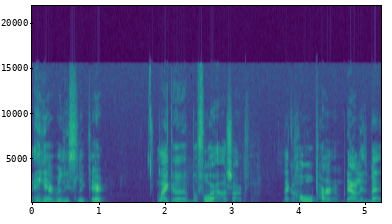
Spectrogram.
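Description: With vocal fry and a medium pitch, a man talks at a moderate pace, taking long, frequent pauses. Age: 30s. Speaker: comedian and navy sailor. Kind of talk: casual chat. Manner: animated.

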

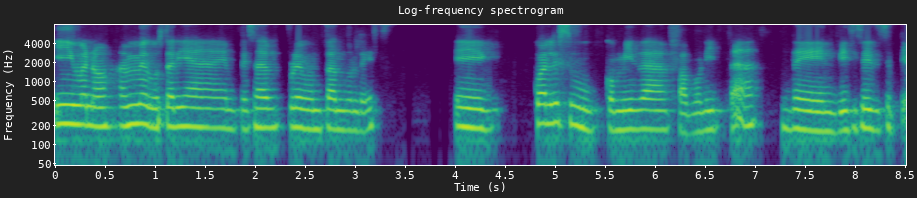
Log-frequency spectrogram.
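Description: A woman speaks at a very slow pace. Her medium-pitched voice has a monotone, flat intonation. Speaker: podcast host and moderator. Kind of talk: casual chat.

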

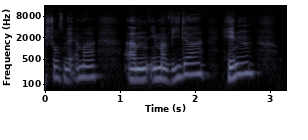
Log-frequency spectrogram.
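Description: A man at a fairly high pitch, with ordinary pitch variation. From Stuttgart area, Swabia. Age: 30s. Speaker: podcast co-host, coach. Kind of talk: casual chat.

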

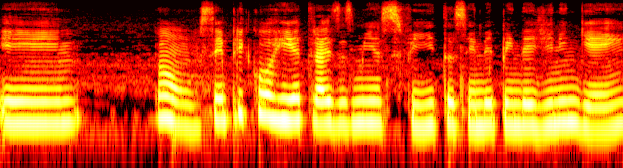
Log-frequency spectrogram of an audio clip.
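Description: A woman with a fairly high pitch and a dark, mellow tone talks at a fairly slow pace with fairly even intonation, in a dry, close sound with no echo. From Brazil, São Paulo. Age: 20s. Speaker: podcaster and skateboarder. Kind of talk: casual monologue. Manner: casual slangy.

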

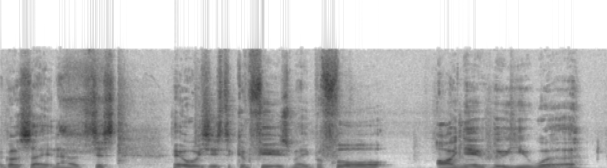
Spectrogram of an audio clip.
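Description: At a fairly quick pace, a man with a fairly low pitch talks over noticeable background noise. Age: 50s. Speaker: podcast host. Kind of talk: casual interview chat.

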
